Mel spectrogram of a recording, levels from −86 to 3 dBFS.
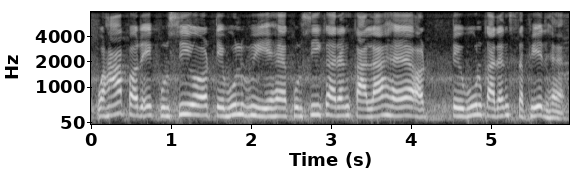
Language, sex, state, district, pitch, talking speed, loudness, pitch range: Hindi, female, Jharkhand, Deoghar, 230 Hz, 190 wpm, -12 LUFS, 220-245 Hz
